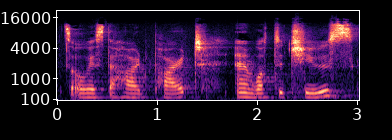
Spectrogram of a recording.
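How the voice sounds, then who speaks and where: A woman's voice: on the low side, level tone, unhurried. A woman from Sweden with a Swedish accent, a choreographer chatting as a podcast guest, thoughtful and searching for words with frequent laughter. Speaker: guest choreographer and dance teacher. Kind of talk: casual podcast conversation. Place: large room.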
